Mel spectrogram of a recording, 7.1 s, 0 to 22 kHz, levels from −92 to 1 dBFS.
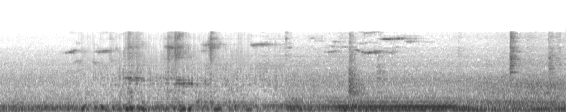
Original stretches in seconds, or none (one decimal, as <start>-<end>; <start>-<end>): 0.0-1.0; 3.6-7.1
